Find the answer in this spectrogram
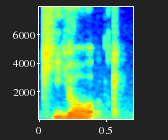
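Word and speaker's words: Gulag: As you can see, the word here is pronounced as geolog.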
